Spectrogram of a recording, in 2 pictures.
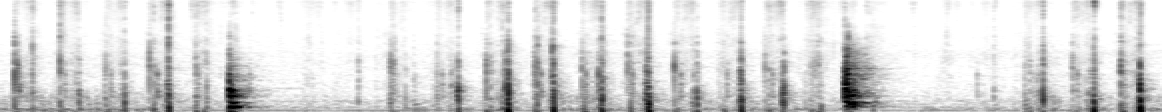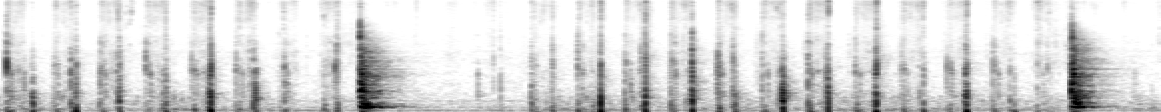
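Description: Tarot cards are shuffled close by in a long run of quick, even riffling flicks, with a louder slap every few seconds as the deck is squared.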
